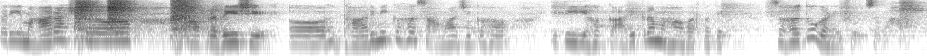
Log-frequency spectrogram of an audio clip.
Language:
Sanskrit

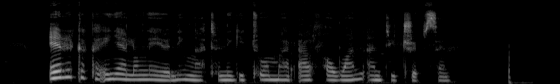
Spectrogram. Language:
Luo (Kenya and Tanzania)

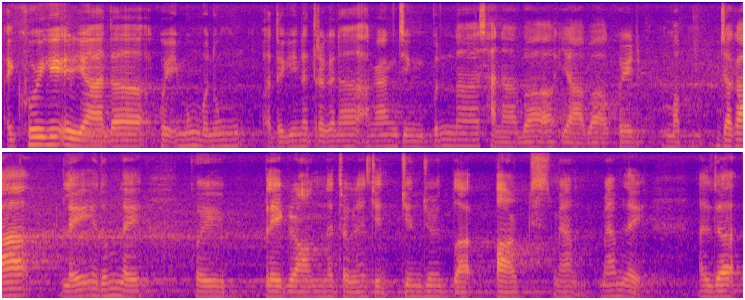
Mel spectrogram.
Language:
Manipuri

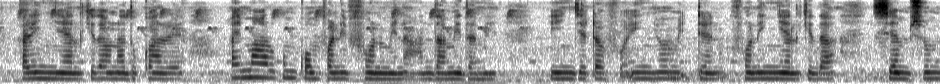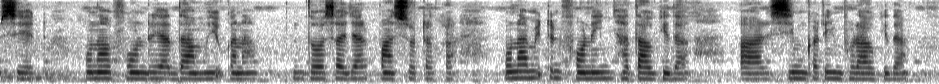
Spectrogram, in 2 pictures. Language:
Santali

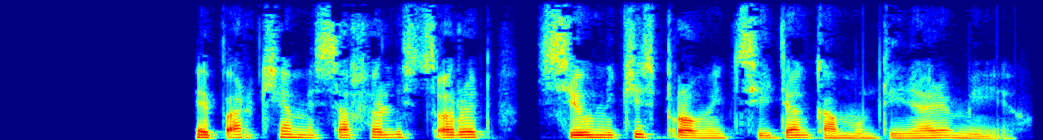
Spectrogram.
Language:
Georgian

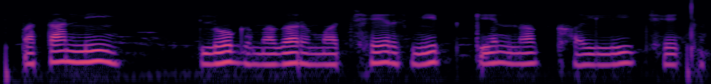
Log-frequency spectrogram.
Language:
Magahi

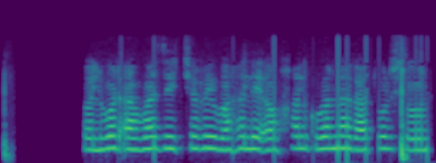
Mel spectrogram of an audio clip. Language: Pashto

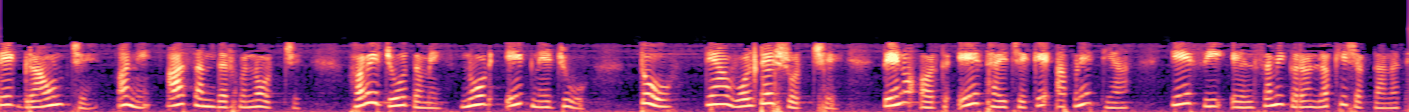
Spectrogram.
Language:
Gujarati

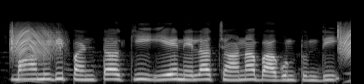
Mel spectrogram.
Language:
Telugu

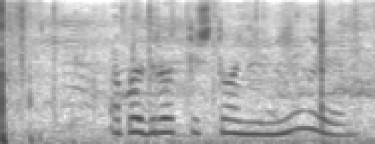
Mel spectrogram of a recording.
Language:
Russian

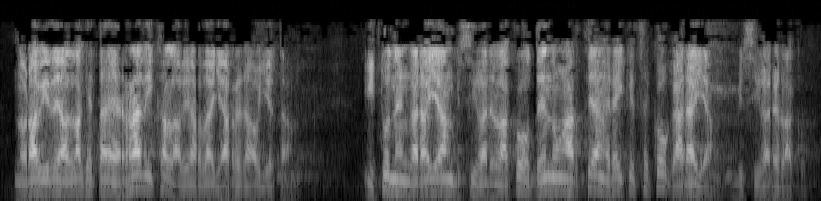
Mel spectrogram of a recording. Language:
Basque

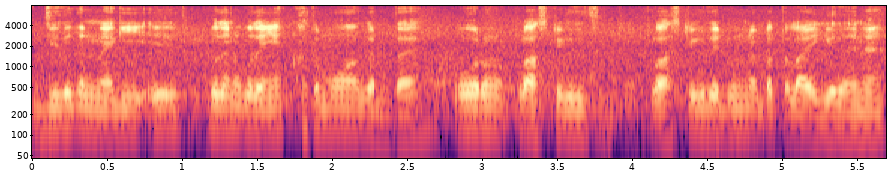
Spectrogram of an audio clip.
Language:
Dogri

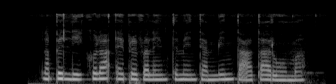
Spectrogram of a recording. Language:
Italian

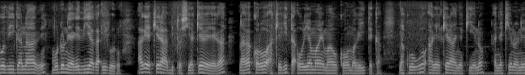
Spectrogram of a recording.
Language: Kikuyu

